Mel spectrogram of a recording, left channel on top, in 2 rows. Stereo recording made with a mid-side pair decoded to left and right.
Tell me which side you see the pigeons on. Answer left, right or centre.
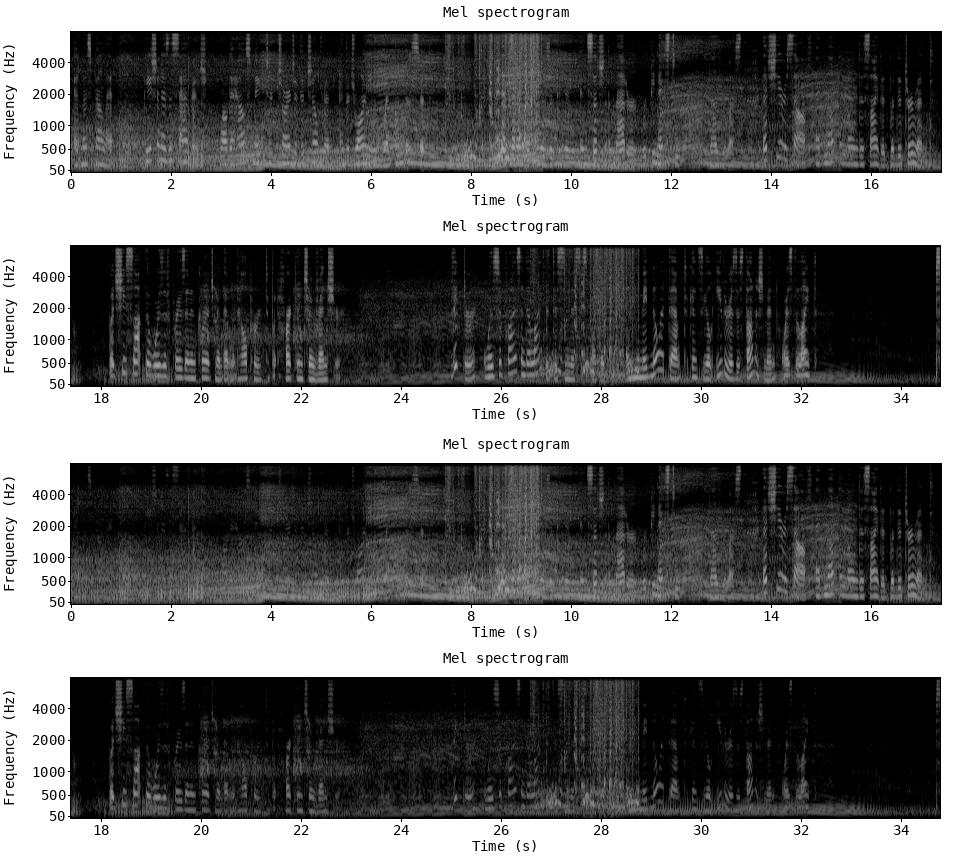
centre.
